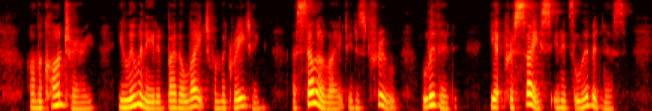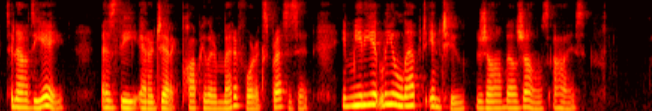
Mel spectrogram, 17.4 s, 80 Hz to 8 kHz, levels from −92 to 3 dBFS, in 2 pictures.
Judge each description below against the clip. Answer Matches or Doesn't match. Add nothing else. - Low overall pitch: Doesn't match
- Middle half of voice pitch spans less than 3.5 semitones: Doesn't match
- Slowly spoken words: Matches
